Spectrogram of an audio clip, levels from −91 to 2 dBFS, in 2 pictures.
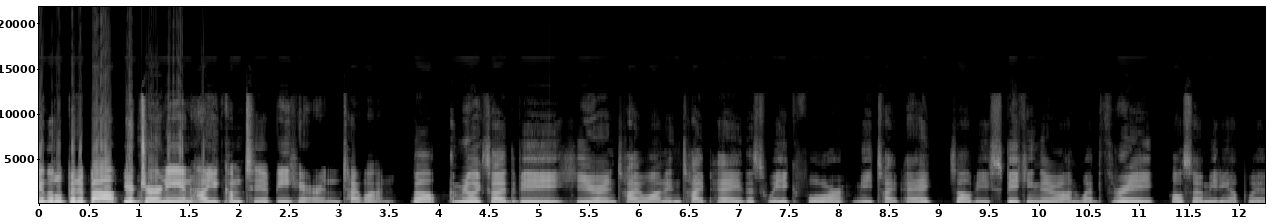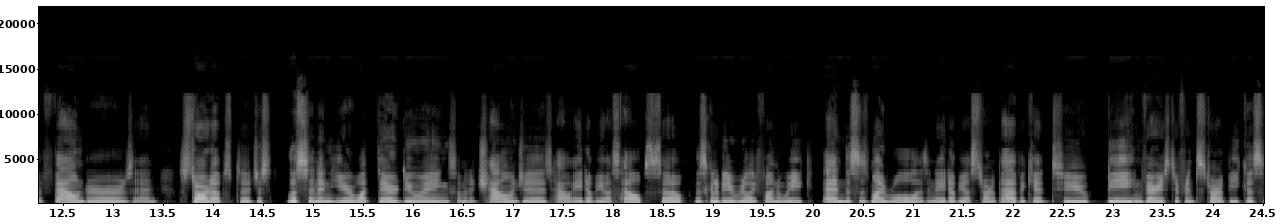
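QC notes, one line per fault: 0.00–1.65 s, microphone overload: the loudest syllables take on a harsh, crackling edge as their peaks flatten against the converter's ceiling, pushed about 6 dB past it, with only a small share of samples cut off; likely caused by input volume set too high.
1.02 s, microphone volume stepped down: voice and background drop together by about 4 dB in a single abrupt step, partway through the distorted opening, likely because the call software detected the clipping and lowered the device's input gain.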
